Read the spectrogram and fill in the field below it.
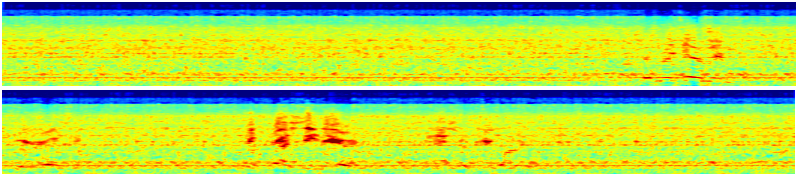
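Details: Electric air compressor after repair; it previously ran but made no air because a loosening part slipped. Now a steady low motor hum with an even pumping pulse and a few light clinks; it runs normally and builds air.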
